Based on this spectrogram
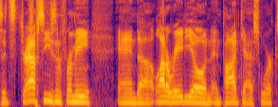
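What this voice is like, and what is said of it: Strained, worn-out voice. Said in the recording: “I feel like I'm losing it a bit here ... my voice was a little bit inconsistent at times”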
